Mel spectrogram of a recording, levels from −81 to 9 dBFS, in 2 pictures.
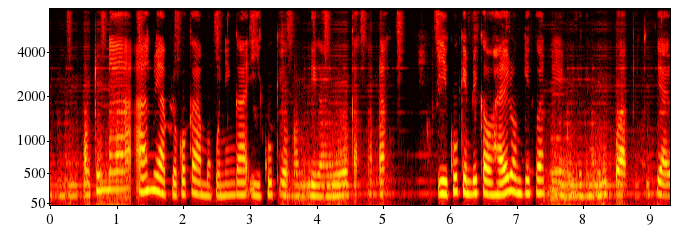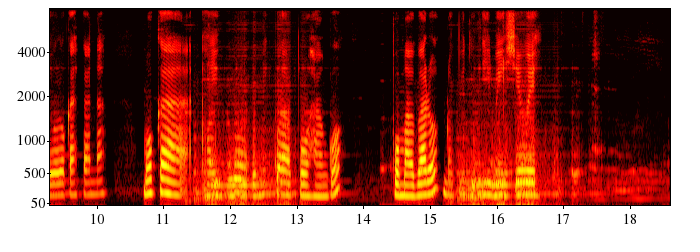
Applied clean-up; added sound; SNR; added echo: neural separator model SepFormer DNS4.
